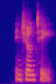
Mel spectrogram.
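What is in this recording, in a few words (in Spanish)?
Voice Acting es F, Spanish, female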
